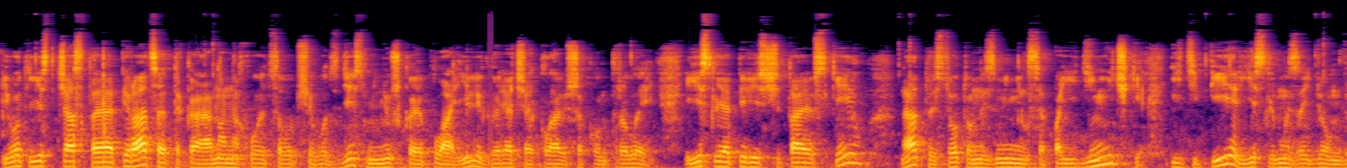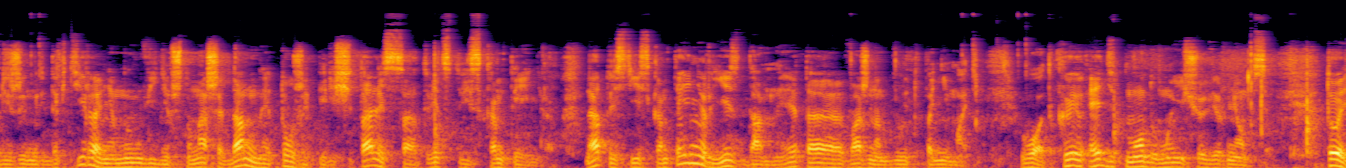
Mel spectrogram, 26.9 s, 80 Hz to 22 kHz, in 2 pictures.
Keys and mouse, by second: 0.3 middle click, 2.0-9.1 drag, 12.0 middle click, 13.2 click, 22.0 middle click, 23.1-23.7 drag, 26.0 KP_1.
